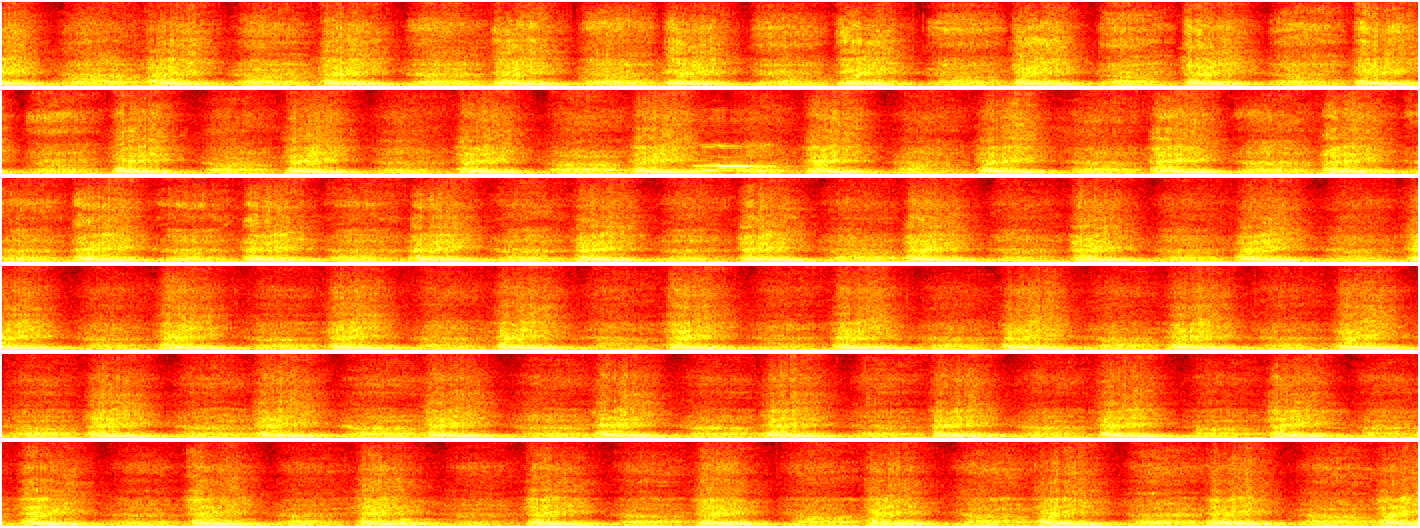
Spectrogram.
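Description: A circle of men performing a Sufi hadra, chanting the dhikr together in a fast, even rhythm.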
